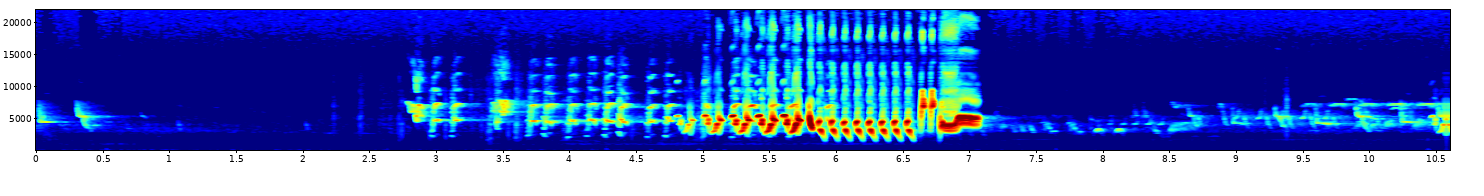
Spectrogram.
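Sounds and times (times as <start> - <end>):
Common chaffinch song: 4.9 - 7.1.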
